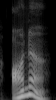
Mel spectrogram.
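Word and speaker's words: honour: ऑनर इसमें H silent होता है। इसका साउंड ओ से शुरू होता है जो कि एक वोवेल साउंड है।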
